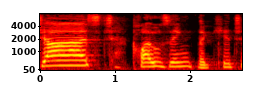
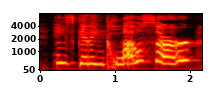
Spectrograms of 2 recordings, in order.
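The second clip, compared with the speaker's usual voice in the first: very high, squeaky little voice; 10 semitones higher than usual. Reading a children's story aloud, voicing Baby Bear: Baby Bear, squeak in voice. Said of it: "said Baby Bear with a squeak in his voice".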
